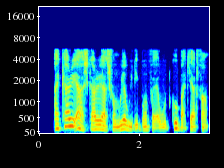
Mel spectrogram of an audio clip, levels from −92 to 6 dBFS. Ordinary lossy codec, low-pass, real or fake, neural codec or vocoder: none; 5.4 kHz; real; none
